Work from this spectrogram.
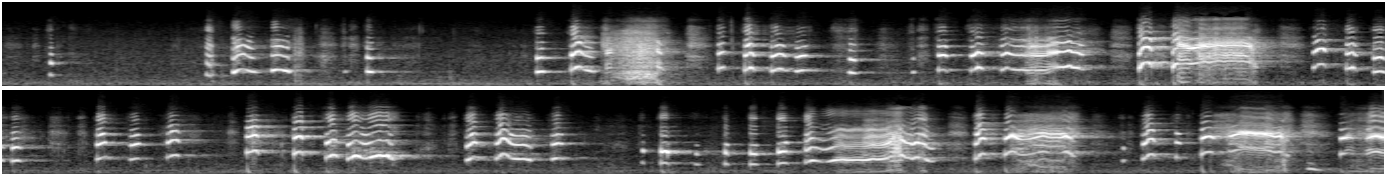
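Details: Common chimpanzee in a long, excited run of rapid hoots and shrill screams, the calls rising and falling and crowding closely together, with several harsh, broadband shrieks breaking through; no other clear sounds.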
